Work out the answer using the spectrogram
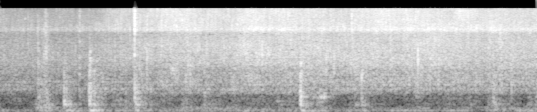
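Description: Ivy gourd slices frying in oil in a kadai, sizzling as they are stirred and turned with a slotted spatula, with scattered clicks and scrapes of the spatula against the pan. The sizzle grows louder about a second in as the stirring gets going.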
